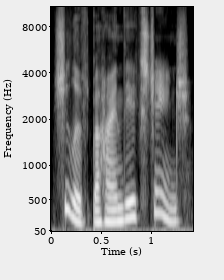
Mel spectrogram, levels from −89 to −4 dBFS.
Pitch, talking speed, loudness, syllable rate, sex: 215 Hz, 210 wpm, -15 LUFS, 6.8 syllables/s, female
